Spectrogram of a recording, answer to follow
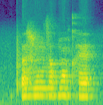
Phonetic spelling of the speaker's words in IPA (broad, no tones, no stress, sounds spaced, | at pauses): pʼ ɜ ɮ ũ z ʌ b ɔ̃ kʰ ɛ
